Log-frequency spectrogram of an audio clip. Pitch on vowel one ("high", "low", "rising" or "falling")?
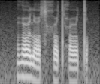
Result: high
